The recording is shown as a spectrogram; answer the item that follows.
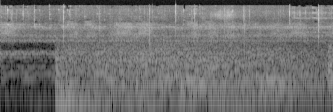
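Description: Soft ambient music mixed with a steady chirring of crickets and sparse crackling clicks from a wood fire. About a second in, the music swells into a deeper, fuller chord.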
